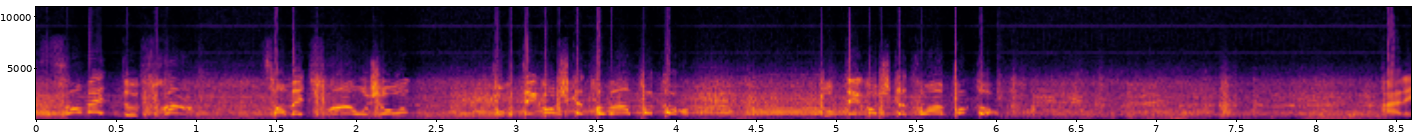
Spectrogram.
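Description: Renault Clio Ragnotti rally car's four-cylinder engine heard from inside the cabin under hard acceleration. The revs climb and drop with each gear change, hold steadier through the middle, and ease lower near the end.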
